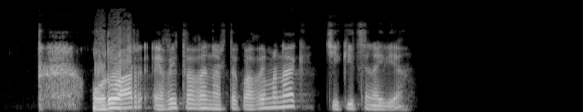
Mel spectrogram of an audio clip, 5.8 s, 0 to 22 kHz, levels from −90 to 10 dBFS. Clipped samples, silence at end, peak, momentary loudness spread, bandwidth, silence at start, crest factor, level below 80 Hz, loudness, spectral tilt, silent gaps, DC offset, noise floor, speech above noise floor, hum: under 0.1%; 1.75 s; 0 dBFS; 14 LU; 10.5 kHz; 0.4 s; 18 dB; -52 dBFS; -17 LUFS; -6.5 dB/octave; none; under 0.1%; under -90 dBFS; over 74 dB; none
